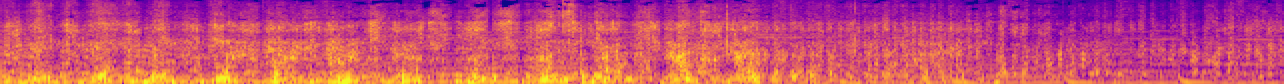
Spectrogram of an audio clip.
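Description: ZŪM rub-on wax stick scrubbed rapidly back and forth across a snowboard base, a dense run of short rubbing strokes that eases off a little in the second half.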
